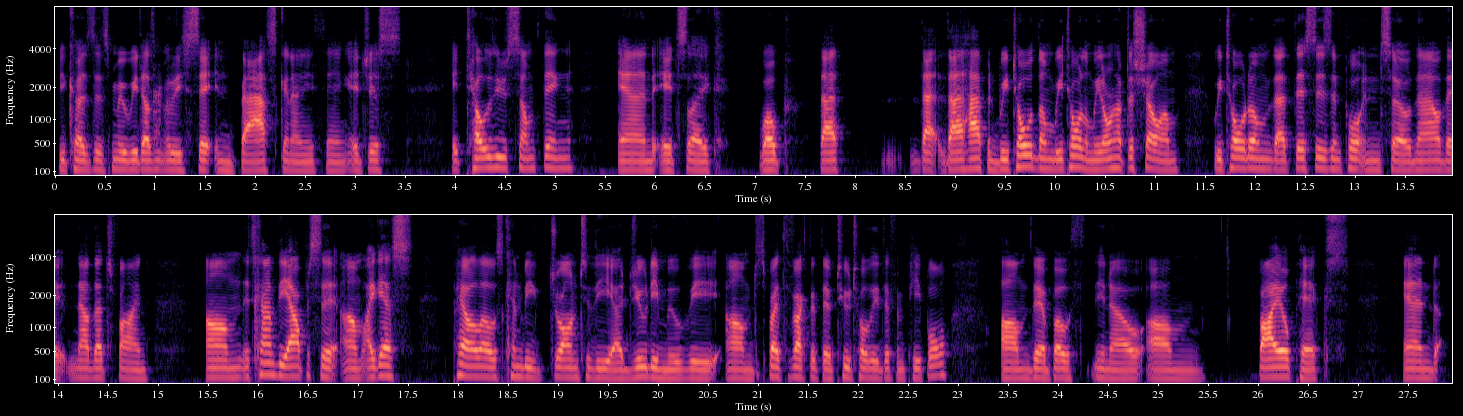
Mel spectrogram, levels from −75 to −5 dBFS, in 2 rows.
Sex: male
